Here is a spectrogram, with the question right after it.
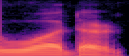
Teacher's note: sounds like d because that is in between two vowel sounds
